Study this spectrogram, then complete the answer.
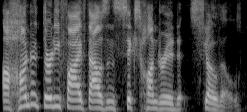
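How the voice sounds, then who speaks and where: A woman's voice: fairly low pitch, lively intonation, slow, fairly bright tone. A woman hosting a live stream hot sauce challenge, groaning and complaining as the spice burns her mouth and eyes. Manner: groaning and complaining through spicy food. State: mouth burning, eyes watering. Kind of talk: casual live-stream chat.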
